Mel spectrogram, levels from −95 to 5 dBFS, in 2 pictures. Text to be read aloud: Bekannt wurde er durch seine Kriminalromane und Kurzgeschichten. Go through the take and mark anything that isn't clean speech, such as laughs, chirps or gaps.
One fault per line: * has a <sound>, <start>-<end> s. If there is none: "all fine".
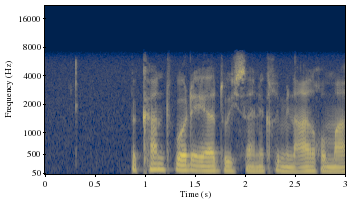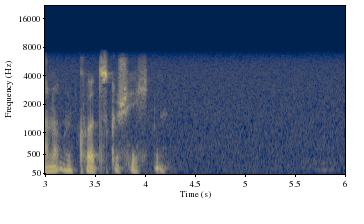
all fine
